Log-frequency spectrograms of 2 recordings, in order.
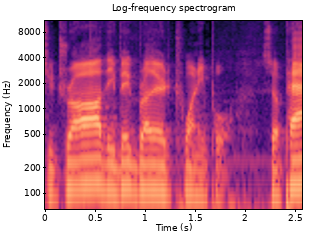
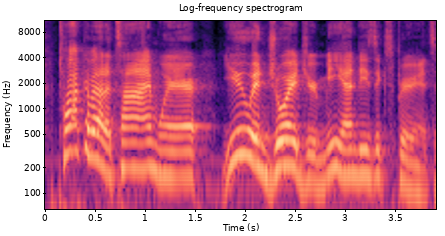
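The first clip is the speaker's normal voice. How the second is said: mock formal copy; 7 semitones higher, 4 dB louder than usual. Quoting stiff ad copy.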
